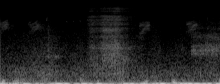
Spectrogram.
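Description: Wind buffeting a handheld camera's microphone: irregular low rumbling thumps, with a brief hiss about a second in.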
